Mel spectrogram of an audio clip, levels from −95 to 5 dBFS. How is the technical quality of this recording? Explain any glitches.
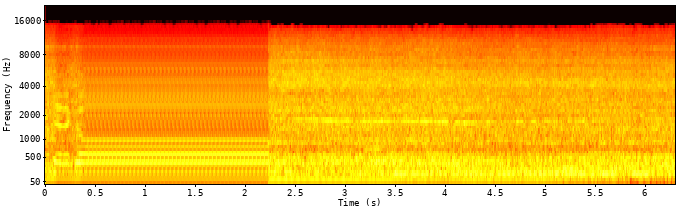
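The recording has one serious glitch. From 0.43 s to 2.23 s the sound locks into a rapid, mechanical rattle-buzz, the same 40 ms fragment repeating about 45 times at a steady 25 Hz before normal audio resumes. This is a system hang loop. The computer or its audio driver stalled, and the sound hardware kept replaying the last chunk in its ring buffer until the system recovered.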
